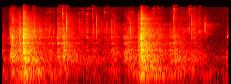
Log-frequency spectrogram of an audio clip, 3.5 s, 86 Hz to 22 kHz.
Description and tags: steel door opened with keys record20151219023838
Steel door opened with keys. Recorded with Jiayu G4 for my film school projects. Location - Russia.
door, keys, opening, unlock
